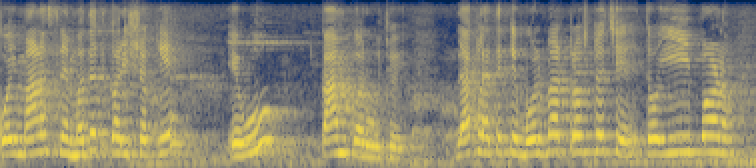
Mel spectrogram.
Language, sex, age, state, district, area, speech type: Gujarati, female, 45-60, Gujarat, Rajkot, rural, spontaneous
